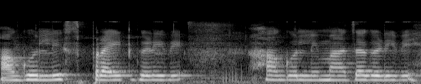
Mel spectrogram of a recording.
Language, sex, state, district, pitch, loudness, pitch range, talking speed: Kannada, female, Karnataka, Bidar, 205 Hz, -16 LUFS, 200-210 Hz, 85 wpm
